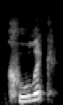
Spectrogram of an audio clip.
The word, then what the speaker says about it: Kulick: Um, I still I still think it's funny Drake's last name is pronounced Kulick, like cool whip.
